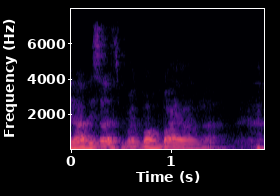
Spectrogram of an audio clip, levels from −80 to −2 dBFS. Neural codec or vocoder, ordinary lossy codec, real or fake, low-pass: none; none; real; 7.2 kHz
